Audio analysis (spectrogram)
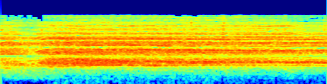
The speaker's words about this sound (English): In Jesus' name. And everybody screamed amen.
